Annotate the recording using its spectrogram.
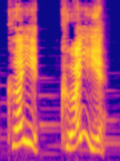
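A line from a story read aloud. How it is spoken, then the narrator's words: Loud. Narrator (Chinese): 小羊大声说道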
